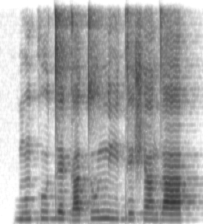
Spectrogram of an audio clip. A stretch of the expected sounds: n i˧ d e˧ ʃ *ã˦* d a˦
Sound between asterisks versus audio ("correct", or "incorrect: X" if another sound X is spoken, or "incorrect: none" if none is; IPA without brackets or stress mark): correct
